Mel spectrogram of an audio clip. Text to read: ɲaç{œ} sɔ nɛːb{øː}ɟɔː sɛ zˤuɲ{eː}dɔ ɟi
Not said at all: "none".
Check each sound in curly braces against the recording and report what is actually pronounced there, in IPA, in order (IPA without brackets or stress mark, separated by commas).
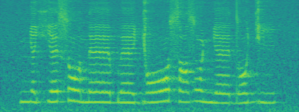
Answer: ɛ, ɛː, ɛː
